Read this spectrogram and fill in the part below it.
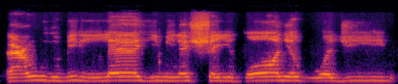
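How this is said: The voice is light and shaped only by the mouth. It only corrects articulation and recitation rules. "Kalau kita cuma konsentrate pada mulut saja"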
